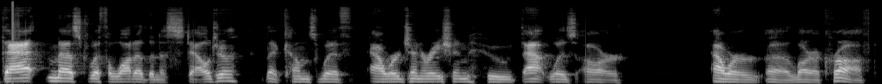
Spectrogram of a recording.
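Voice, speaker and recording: A man's voice: mid-range voice, fairly even intonation, slow pace, fairly bright tone. A man co-hosting a podcast, chatting casually about films in an informal, emphatic way that repeats points for stress. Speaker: podcast co-host. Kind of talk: casual film discussion.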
